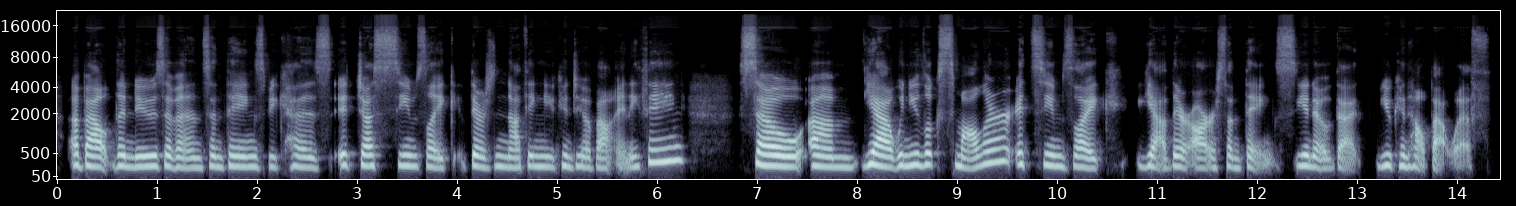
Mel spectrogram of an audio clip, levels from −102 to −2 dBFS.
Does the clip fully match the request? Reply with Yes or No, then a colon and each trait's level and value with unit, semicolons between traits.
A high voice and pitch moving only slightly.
Yes: high, 220 Hz; narrow, 2.2 semitones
